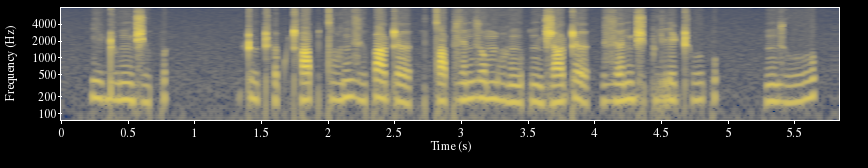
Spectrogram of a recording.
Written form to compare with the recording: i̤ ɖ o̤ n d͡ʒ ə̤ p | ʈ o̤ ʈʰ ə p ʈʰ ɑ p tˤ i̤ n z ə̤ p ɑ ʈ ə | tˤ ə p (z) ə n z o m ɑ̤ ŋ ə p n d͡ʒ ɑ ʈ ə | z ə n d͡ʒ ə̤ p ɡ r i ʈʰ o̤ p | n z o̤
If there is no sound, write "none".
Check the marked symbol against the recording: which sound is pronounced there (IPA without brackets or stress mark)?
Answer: z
